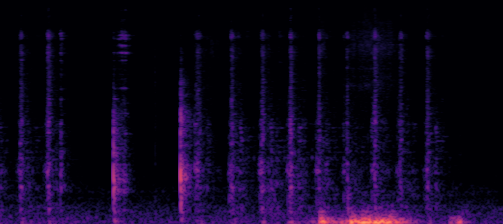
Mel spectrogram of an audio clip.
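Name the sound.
chopping fresh parsley with a knife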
